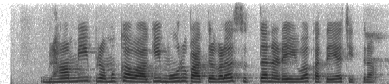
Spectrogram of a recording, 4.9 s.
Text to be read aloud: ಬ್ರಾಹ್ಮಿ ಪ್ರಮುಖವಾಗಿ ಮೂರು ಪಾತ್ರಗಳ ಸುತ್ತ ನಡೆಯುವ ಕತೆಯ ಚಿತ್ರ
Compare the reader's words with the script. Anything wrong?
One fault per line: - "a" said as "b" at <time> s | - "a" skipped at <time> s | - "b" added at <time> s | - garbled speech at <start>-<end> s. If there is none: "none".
none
